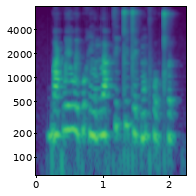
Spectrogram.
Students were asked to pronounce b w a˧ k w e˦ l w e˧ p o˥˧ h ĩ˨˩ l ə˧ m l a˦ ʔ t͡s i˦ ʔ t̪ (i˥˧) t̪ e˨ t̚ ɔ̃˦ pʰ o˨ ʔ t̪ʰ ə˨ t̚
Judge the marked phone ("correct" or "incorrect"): correct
